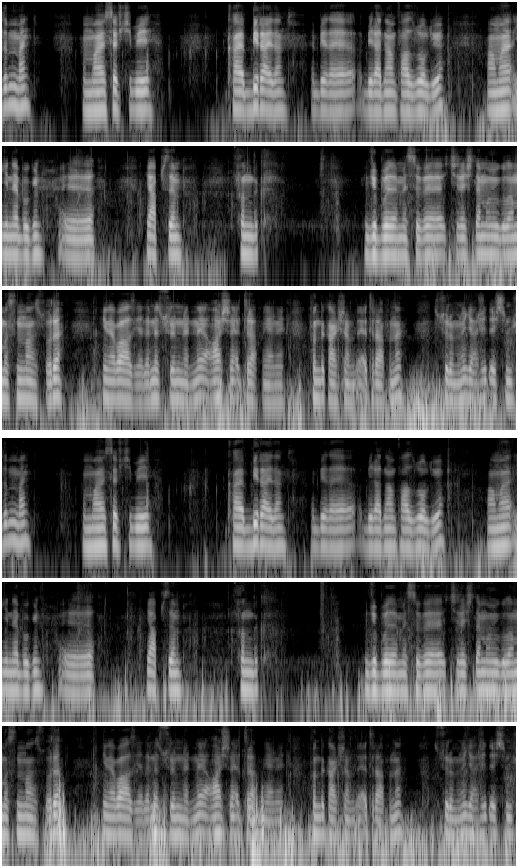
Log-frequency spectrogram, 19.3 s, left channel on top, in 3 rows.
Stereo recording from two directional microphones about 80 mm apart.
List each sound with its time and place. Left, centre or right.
0.0 s speech: right
0.9 s speech: right
2.8 s speech: right
3.9 s speech: right
4.5 s speech: right
4.9 s speech: right
6.1 s speech: right
9.3 s speech: right
11.0 s speech: right
11.3 s speech: right
14.7 s speech: right
16.8 s speech: right
18.3 s speech: right
18.5 s speech: right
